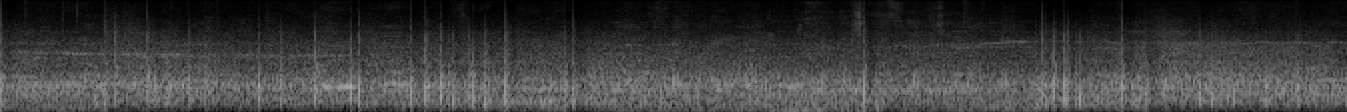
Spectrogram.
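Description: Aerial fireworks display going off in a steady run of bangs and crackles, over the noise of a large crowd.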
